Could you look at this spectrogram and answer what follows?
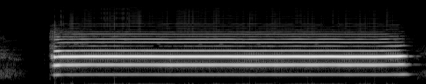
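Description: A single sustained oboe B flat, steady and bright, held for about three and a half seconds before stopping cleanly.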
